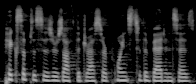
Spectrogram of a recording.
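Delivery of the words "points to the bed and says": usual speaking voice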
